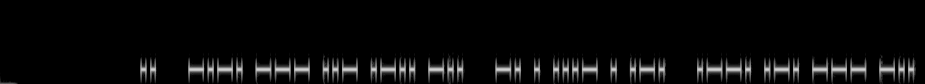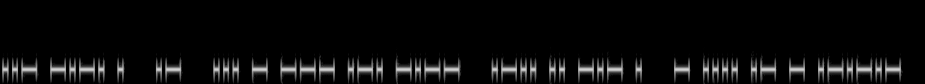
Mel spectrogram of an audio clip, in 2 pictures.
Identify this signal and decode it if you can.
Morse code, heard as a keyed tone, about 25 wpm, 700 Hz. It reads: I COULD NEVER PRODUCE A STORY LIKE THAT.
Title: Sentences from Top 1000 Words - Review Part 3 - 25wpm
